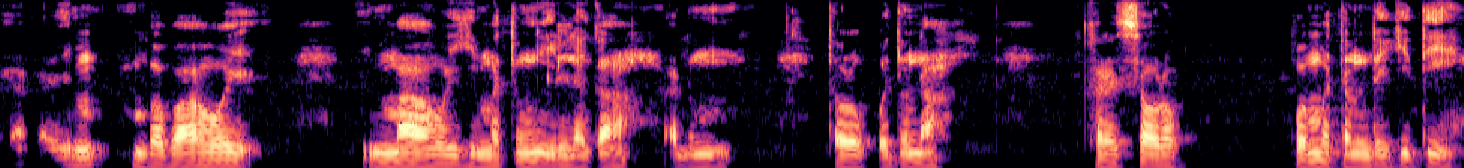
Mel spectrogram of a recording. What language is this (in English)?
Manipuri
